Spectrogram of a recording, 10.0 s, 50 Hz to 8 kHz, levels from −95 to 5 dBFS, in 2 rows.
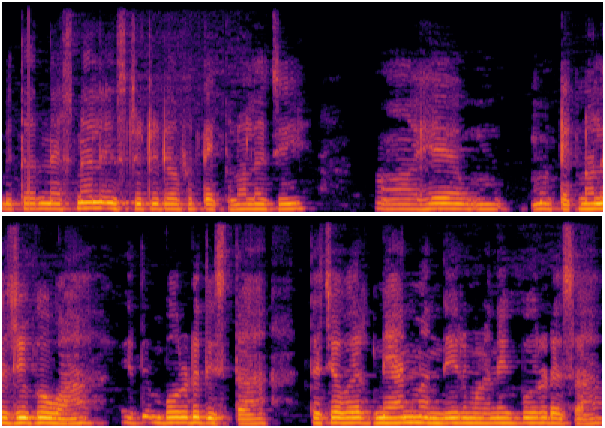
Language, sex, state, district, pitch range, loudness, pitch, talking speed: Konkani, female, Goa, North and South Goa, 185-200 Hz, -18 LUFS, 190 Hz, 125 wpm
